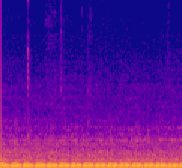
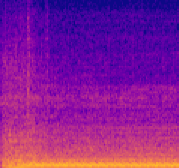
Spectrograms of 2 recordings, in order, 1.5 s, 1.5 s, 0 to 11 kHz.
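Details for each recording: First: 2002 Ford Taurus demolition derby car after its third derby, idling without coolant: a lumpy, uneven idle stumbling about three times per second before shutdown; it runs on five cylinders, with one spark plug boot melted through. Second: 2002 Ford Taurus derby car after a damaged plug boot was refitted so all six cylinders fire again: quick start settling into a smooth, even run with no misfire or stumble. The engine previously shook slightly and is now completely smooth.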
